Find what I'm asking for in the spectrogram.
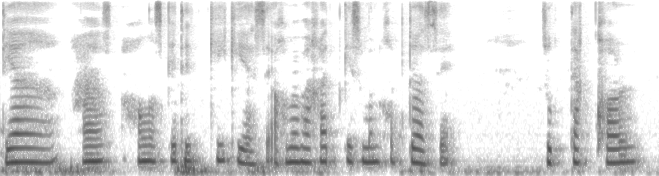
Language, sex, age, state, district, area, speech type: Assamese, female, 30-45, Assam, Kamrup Metropolitan, rural, spontaneous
